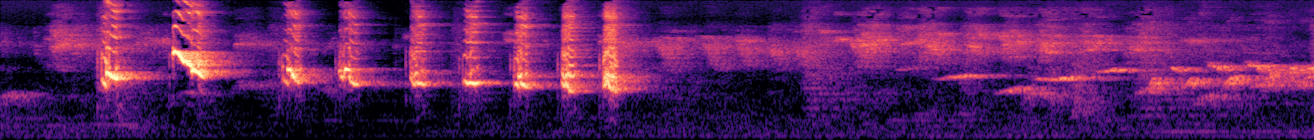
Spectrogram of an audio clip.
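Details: Caged cucak ijo song played to provoke a bird into singing: a series of eight loud, sharp descending chips about three per second, then a softer twittering warble of mixed whistles.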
